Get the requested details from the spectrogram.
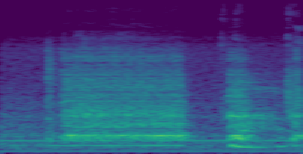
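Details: Real optometrist eye examination during a refraction test, with the patient comparing lens one versus two: mechanical whirring and clicking as the phoropter switches lenses, a normal device sound.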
